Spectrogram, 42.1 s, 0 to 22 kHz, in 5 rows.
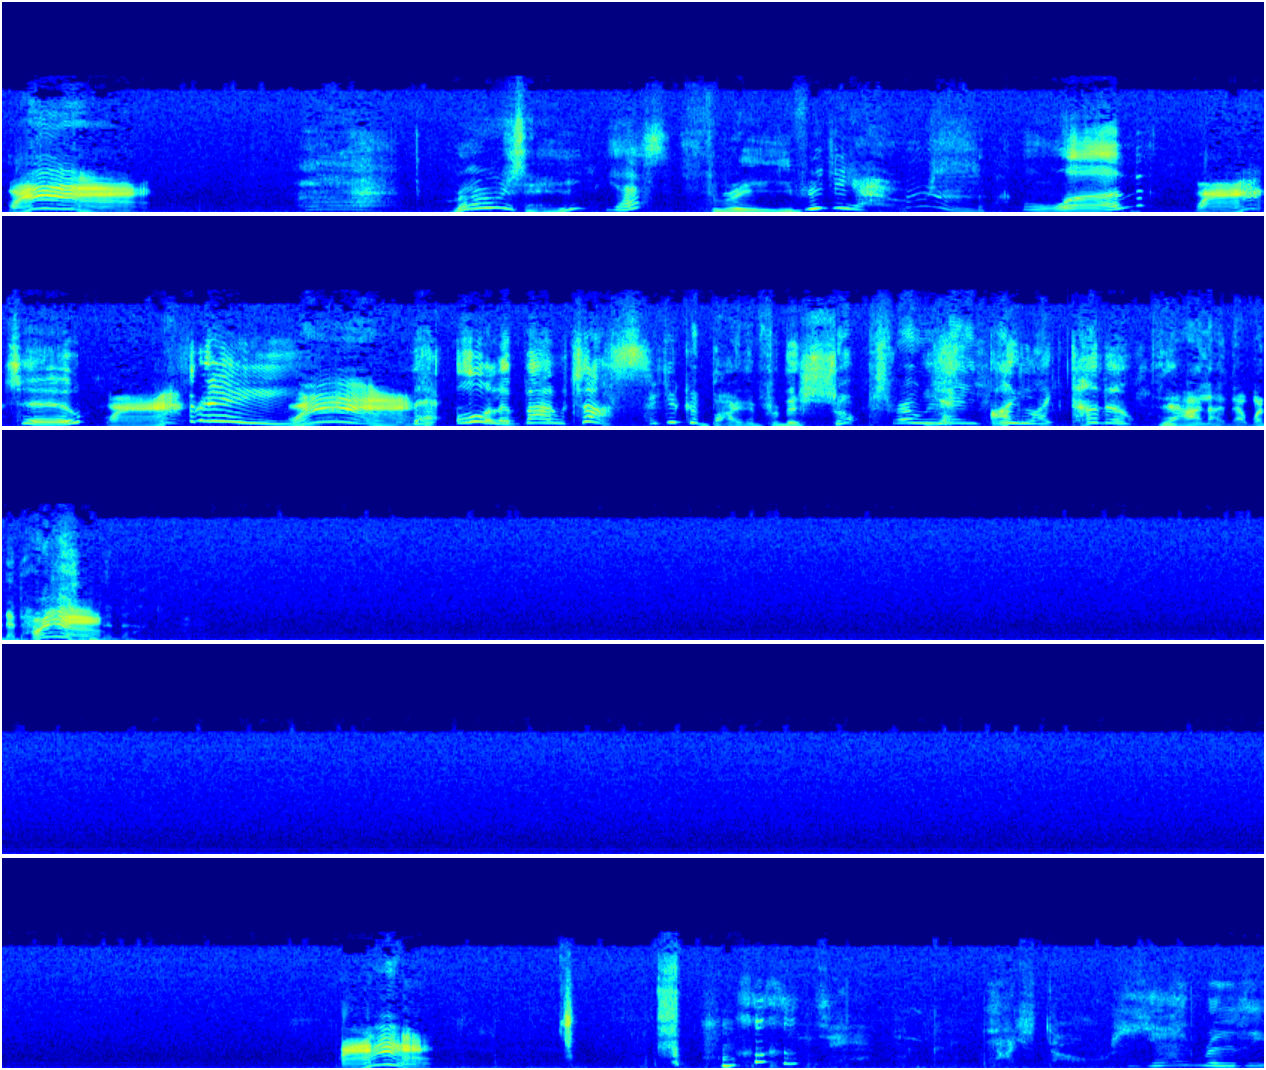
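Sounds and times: duck quack: 0.0 - 1.0, 8.0 - 8.5, 9.1 - 9.7, 10.4 - 11.3, 17.0 - 17.6, 35.9 - 36.6
high puppet voice cry: 0.0 - 1.0, 8.2 - 11.5, 17.0 - 17.5, 35.9 - 36.5
faint tape hiss: 0.0 - 42.0.

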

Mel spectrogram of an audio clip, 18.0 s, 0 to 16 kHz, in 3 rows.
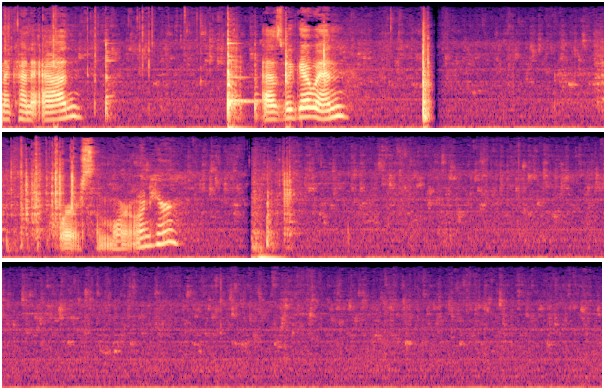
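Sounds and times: liquid dripping onto bread: 0.4 - 6.4, 7.9 - 18.0.

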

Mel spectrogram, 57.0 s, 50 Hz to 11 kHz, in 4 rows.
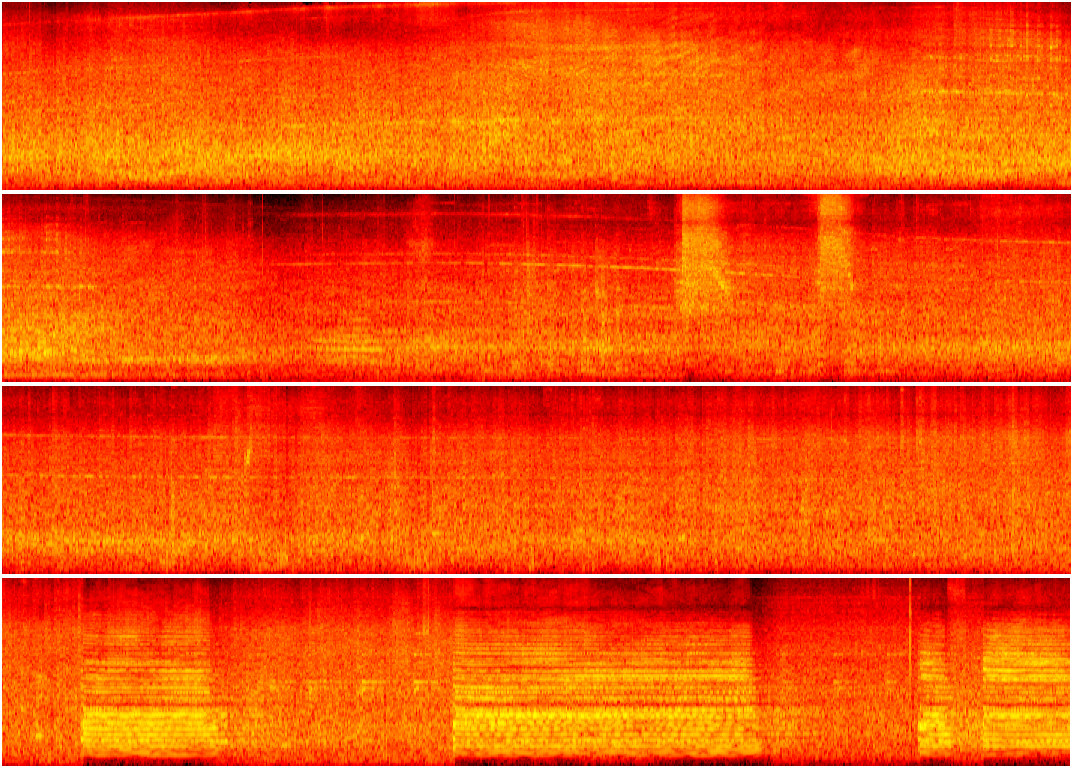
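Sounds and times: train wheels clattering over rails: 0.0 - 17.7, 20.5 - 50.6
short hissing bursts: 25.1 - 25.8
locomotive air horn blasts: 43.8 - 46.2, 48.8 - 53.4, 55.0 - 57.0.

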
